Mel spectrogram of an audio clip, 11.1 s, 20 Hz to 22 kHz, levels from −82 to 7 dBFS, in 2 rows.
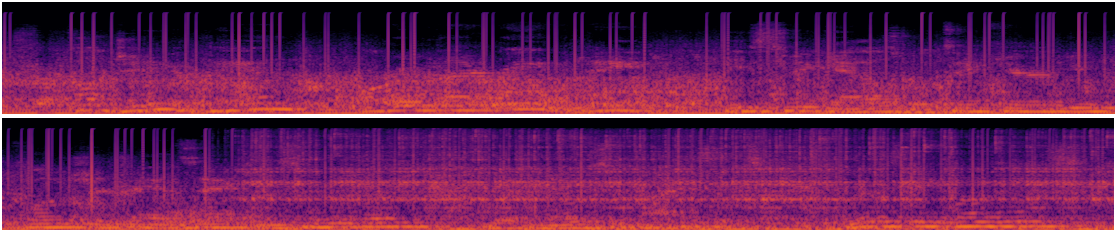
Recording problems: off-mic speech; far
room echo; slight; dies away in 0.4 s
squashed, flat; somewhat
rain or running water; loud; throughout; 2 dB below the speech
crackle, like an old record; loud; 10 dB below the speech
electrical hum; noticeable; throughout; 60 Hz, 15 dB below the speech

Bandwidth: 14.5 kHz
